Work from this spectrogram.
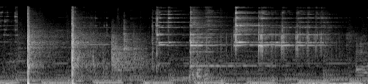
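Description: Someone strikes a stuck part on a 1942 Chevy hot rod with a hammer during disassembly: two sharp metallic clinks near the start, followed by clattering and rattling of loose parts close by.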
